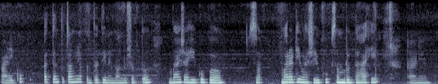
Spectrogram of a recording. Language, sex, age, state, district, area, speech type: Marathi, female, 18-30, Maharashtra, Ahmednagar, rural, spontaneous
